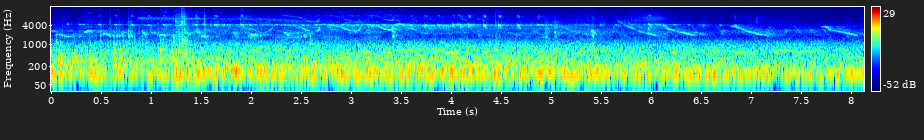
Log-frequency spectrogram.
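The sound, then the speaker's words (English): A chorus of birds calls outdoors, with many overlapping high chirps and sweeping whistles repeating throughout over a steady, dense background hiss. No one speaks. “The birds seem louder, but everything else is eerily still.”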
